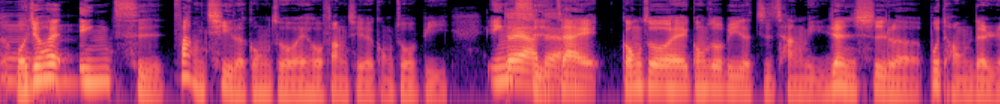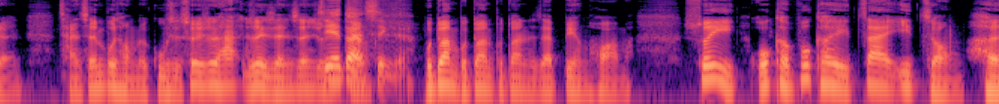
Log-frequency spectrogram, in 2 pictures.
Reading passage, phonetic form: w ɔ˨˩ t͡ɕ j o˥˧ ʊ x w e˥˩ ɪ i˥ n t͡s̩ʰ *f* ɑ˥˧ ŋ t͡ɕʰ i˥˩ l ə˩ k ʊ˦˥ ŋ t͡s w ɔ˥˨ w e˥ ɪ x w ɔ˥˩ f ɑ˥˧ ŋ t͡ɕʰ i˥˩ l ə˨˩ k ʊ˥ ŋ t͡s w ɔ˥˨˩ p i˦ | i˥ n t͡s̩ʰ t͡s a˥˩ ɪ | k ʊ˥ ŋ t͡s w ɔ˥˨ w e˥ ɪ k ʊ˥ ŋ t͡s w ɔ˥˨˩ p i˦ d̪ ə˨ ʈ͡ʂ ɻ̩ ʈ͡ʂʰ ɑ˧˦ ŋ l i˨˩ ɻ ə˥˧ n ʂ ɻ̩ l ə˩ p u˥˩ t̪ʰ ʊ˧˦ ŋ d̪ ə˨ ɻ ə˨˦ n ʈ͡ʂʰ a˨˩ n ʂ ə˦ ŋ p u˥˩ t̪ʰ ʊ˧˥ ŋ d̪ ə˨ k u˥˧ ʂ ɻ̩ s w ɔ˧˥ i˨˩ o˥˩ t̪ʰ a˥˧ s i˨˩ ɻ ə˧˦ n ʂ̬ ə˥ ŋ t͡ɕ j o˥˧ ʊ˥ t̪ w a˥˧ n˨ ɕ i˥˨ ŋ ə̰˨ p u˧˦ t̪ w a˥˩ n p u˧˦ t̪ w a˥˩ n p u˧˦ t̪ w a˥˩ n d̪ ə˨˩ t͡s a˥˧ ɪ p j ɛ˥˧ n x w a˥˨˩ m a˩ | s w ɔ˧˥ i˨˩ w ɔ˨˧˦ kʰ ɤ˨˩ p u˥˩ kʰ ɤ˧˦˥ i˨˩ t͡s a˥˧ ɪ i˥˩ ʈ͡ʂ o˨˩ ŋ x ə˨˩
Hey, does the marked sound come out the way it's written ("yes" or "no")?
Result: yes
